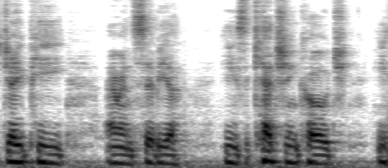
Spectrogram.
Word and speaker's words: Arancibia: Okay, you've got, I'm going to pronounce his name right. He played in the big leagues, this guy. It's JP Arancibia.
